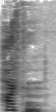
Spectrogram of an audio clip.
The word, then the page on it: heighten: British English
